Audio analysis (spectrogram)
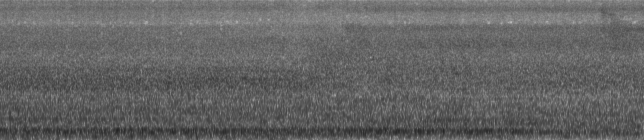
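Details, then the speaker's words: Nissan after fan clutch and belt replacement, fan previously ran all the time like a tank: steady engine hum with no roaring fan rush, fan now stops as it should; normal running. "See? That's how it should be. Now it stopped. Before it would run all the time."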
